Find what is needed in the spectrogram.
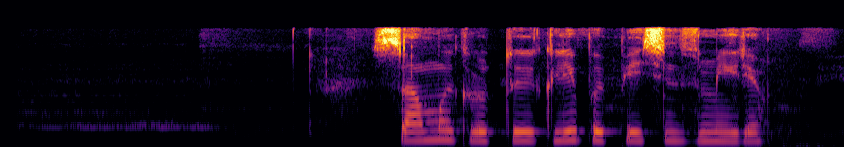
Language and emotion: Russian, neutral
